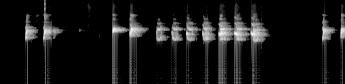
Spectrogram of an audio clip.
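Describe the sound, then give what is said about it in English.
A turkey hen's fly-down cackle imitated on a mouth call, simulating a hen flying down: a few spaced yelps building into a quick, irregular run of sharp cackling notes, then two more yelps, loud with no talking. “But so I'm going to do the fly down cackle and simulate that a hen flew down.”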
